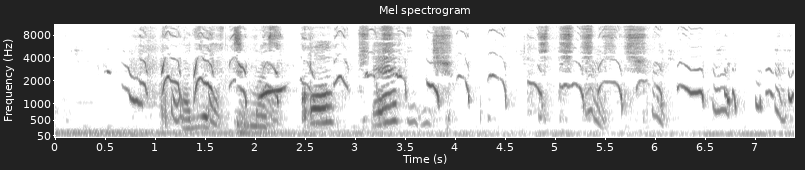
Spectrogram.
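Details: Pinscher puppies crying loudly indoors, a series of high, arching whines and yelps, some bending down sharply, repeated rapidly with uneven spacing; a woman speaks soothingly in Portuguese at times, and a low hum runs underneath.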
